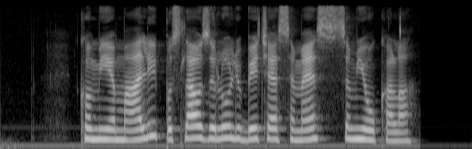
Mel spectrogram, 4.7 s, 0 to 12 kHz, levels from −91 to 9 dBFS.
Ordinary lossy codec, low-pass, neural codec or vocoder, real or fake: none; 9.9 kHz; none; real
